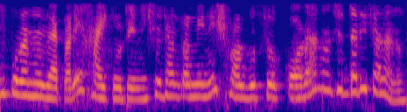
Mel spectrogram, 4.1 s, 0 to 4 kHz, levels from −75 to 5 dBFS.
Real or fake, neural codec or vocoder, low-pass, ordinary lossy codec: fake; codec, 44.1 kHz, 3.4 kbps, Pupu-Codec; 3.6 kHz; none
